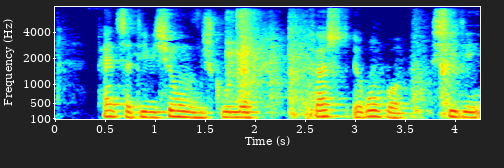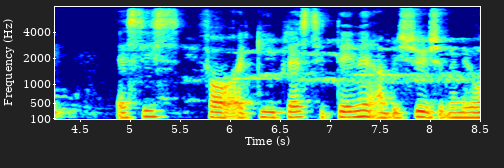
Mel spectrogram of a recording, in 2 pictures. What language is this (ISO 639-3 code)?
dan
